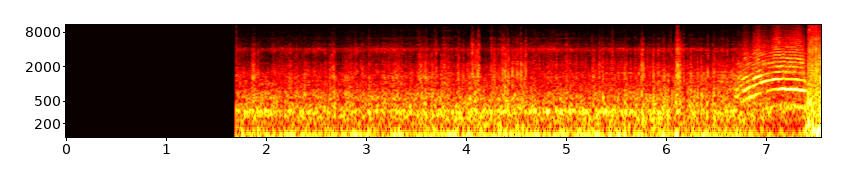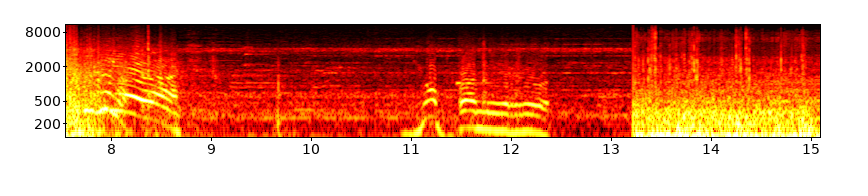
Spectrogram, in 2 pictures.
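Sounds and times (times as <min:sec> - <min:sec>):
car engine and road noise: 0:01.7 - 0:15.0
wind on microphone: 0:01.8 - 0:06.8, 0:13.2 - 0:15.0.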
